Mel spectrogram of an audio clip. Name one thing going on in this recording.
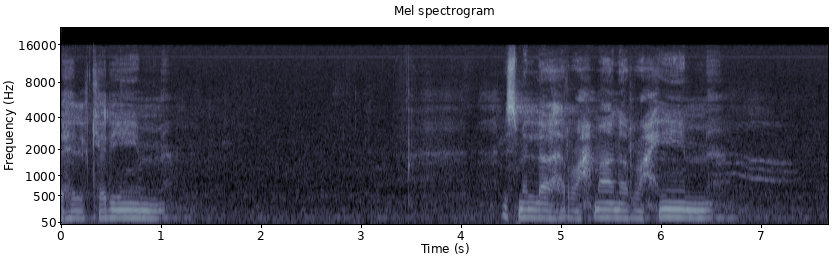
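A man speaks slowly and calmly into a microphone, in a reverberant hall.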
